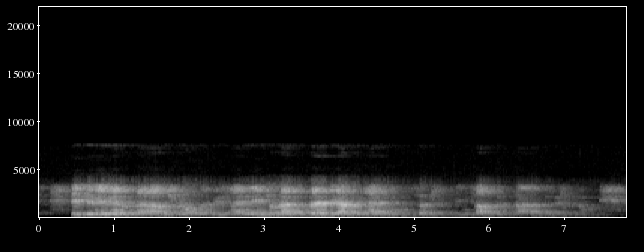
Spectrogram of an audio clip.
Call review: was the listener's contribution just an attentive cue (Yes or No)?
Yes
